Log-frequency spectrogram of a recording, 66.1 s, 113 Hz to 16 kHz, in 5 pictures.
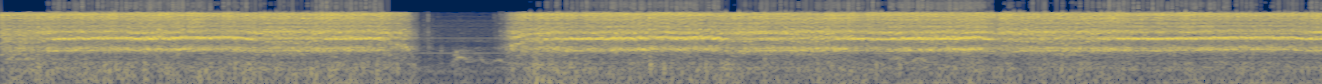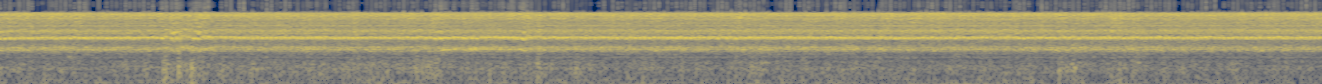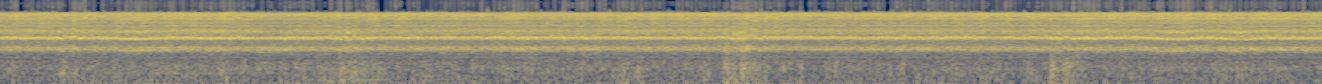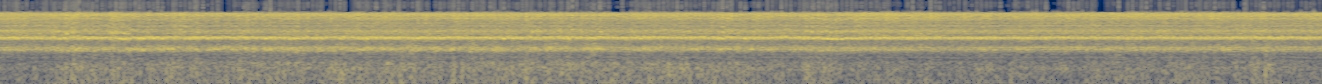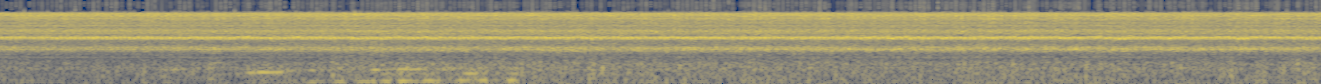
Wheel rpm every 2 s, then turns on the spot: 180, 210, 100, 210, 210, 210, 230, 230, 230, 230, 230, 230, 240, 230, 230, 230, 240, 240, 230, 230, 230, 230, 230, 230, 230, 230, 230, 230, 230, 230, 230, 240, 240.
none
